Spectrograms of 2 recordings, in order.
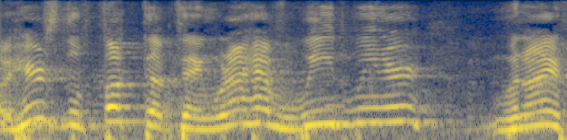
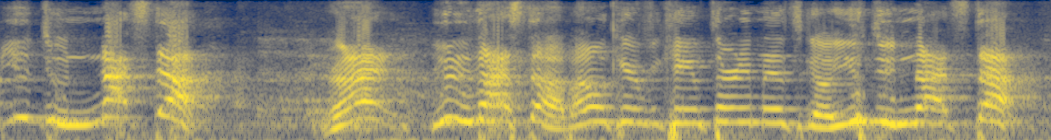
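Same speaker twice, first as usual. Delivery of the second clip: emphatic shout; 6 semitones higher than usual. Real, not acted. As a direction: pound it home. Comic insistence to audience.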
